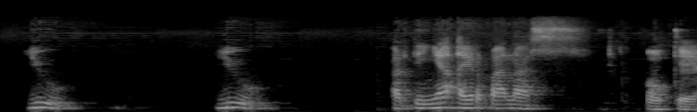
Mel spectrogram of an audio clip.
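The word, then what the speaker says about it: 湯: Di bahasa Jepang cara bacanya yu.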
